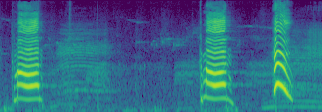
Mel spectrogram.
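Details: Zwartbles lambs on a regenerative farm in County Kilkenny, Ireland, with no aunty ewes to guide them, being called toward a gate: three loud, wavering harmonic bleats spread over five seconds, with a woman coaxing "babies, come on" between them.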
